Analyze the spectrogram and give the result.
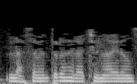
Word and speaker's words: Las aventuras de la China Iron: Estamos en Nosotros y los Medios, estamos con Gabriela Cabezón Cámara, que era quien nos contaba recién un ratito de las aventuras de la China Iron, ¿así es? ¿Lo dije bien? – Las aventuras de la China Iron, sí señor.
